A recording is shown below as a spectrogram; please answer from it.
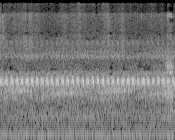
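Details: Bullfrogs sing on a moonlit night in Western Kansas, heard while walking dogs, as a steady, high, fast-pulsed trill that carries on without a break.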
